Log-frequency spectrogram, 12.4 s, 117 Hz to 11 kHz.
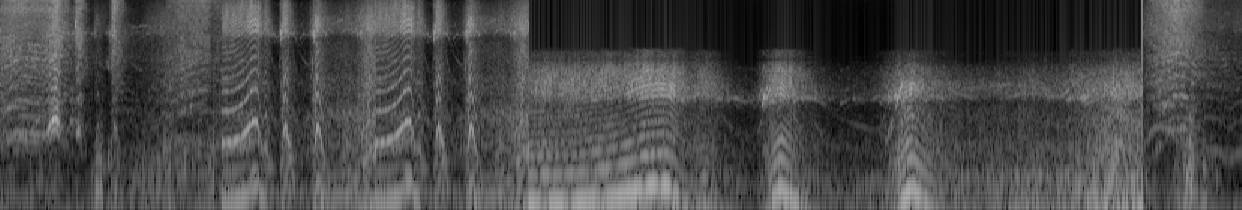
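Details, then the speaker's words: Betaflight 4.3 quad, no I term, flown line of sight after P/D balance adjustment: each flip gives a single clean motor rev, no double rev; overshoot gone, normal. "Just single. We're just hearing a single rev. You don't hear that double rev anymore."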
